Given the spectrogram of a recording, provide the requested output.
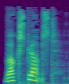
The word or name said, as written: voksblomst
